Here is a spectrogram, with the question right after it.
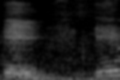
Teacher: स्थान आ का कंठ से है इ का ताल से है तो ए का उच्चारण स्थान हो जाएगा कंठ ताल से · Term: संयुक्त स्वर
